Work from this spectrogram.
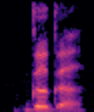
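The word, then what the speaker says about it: gege: And then, in Chinese, I'm gonna mispronounce it, but to my understanding, it's guga. It's spelled G-E-G-E.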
